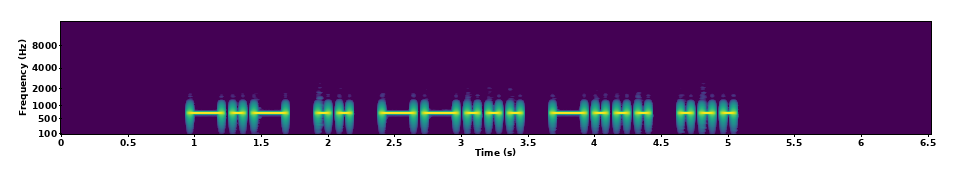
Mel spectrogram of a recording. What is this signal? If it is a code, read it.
Morse code, heard as a keyed tone, about 15 wpm, 700 Hz. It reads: KI7BS
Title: USA Call Signs - 5 Characters - 2x Character Spacing - 15wpm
